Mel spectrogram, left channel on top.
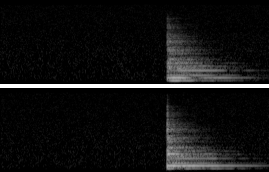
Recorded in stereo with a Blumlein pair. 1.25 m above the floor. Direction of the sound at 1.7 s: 60° right.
